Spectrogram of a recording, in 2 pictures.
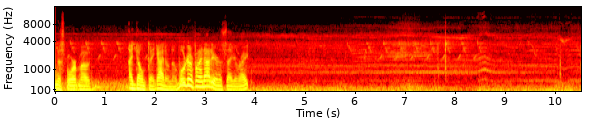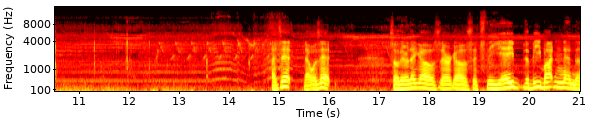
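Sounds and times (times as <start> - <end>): wind rumble on microphone: 0.0 - 16.6
distant drone propeller whine: 0.0 - 21.0
bird chirps: 5.8 - 11.0, 12.4 - 15.0
sharp ticks: 6.2 - 8.6, 10.0 - 21.0.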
